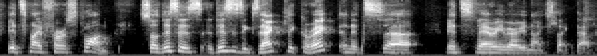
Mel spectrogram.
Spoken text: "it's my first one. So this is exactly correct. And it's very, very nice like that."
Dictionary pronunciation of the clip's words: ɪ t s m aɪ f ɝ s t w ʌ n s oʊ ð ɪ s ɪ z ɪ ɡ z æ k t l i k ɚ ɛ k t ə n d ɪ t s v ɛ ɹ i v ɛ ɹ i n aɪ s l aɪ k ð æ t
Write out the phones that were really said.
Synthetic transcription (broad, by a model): ɪ t s m aɪ f ɝ s t w ʌ n s oʊ ð ɪ s ɪ z ɪ ɡ z æ k t l i k ɚ ɛ k t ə n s ɪ t s v ɛ ɹ i v ɛ ɹ i n aɪ s l aɪ k ð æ t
